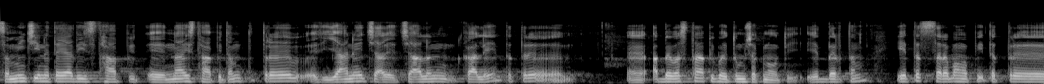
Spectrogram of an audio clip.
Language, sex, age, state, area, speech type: Sanskrit, male, 18-30, Madhya Pradesh, rural, spontaneous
